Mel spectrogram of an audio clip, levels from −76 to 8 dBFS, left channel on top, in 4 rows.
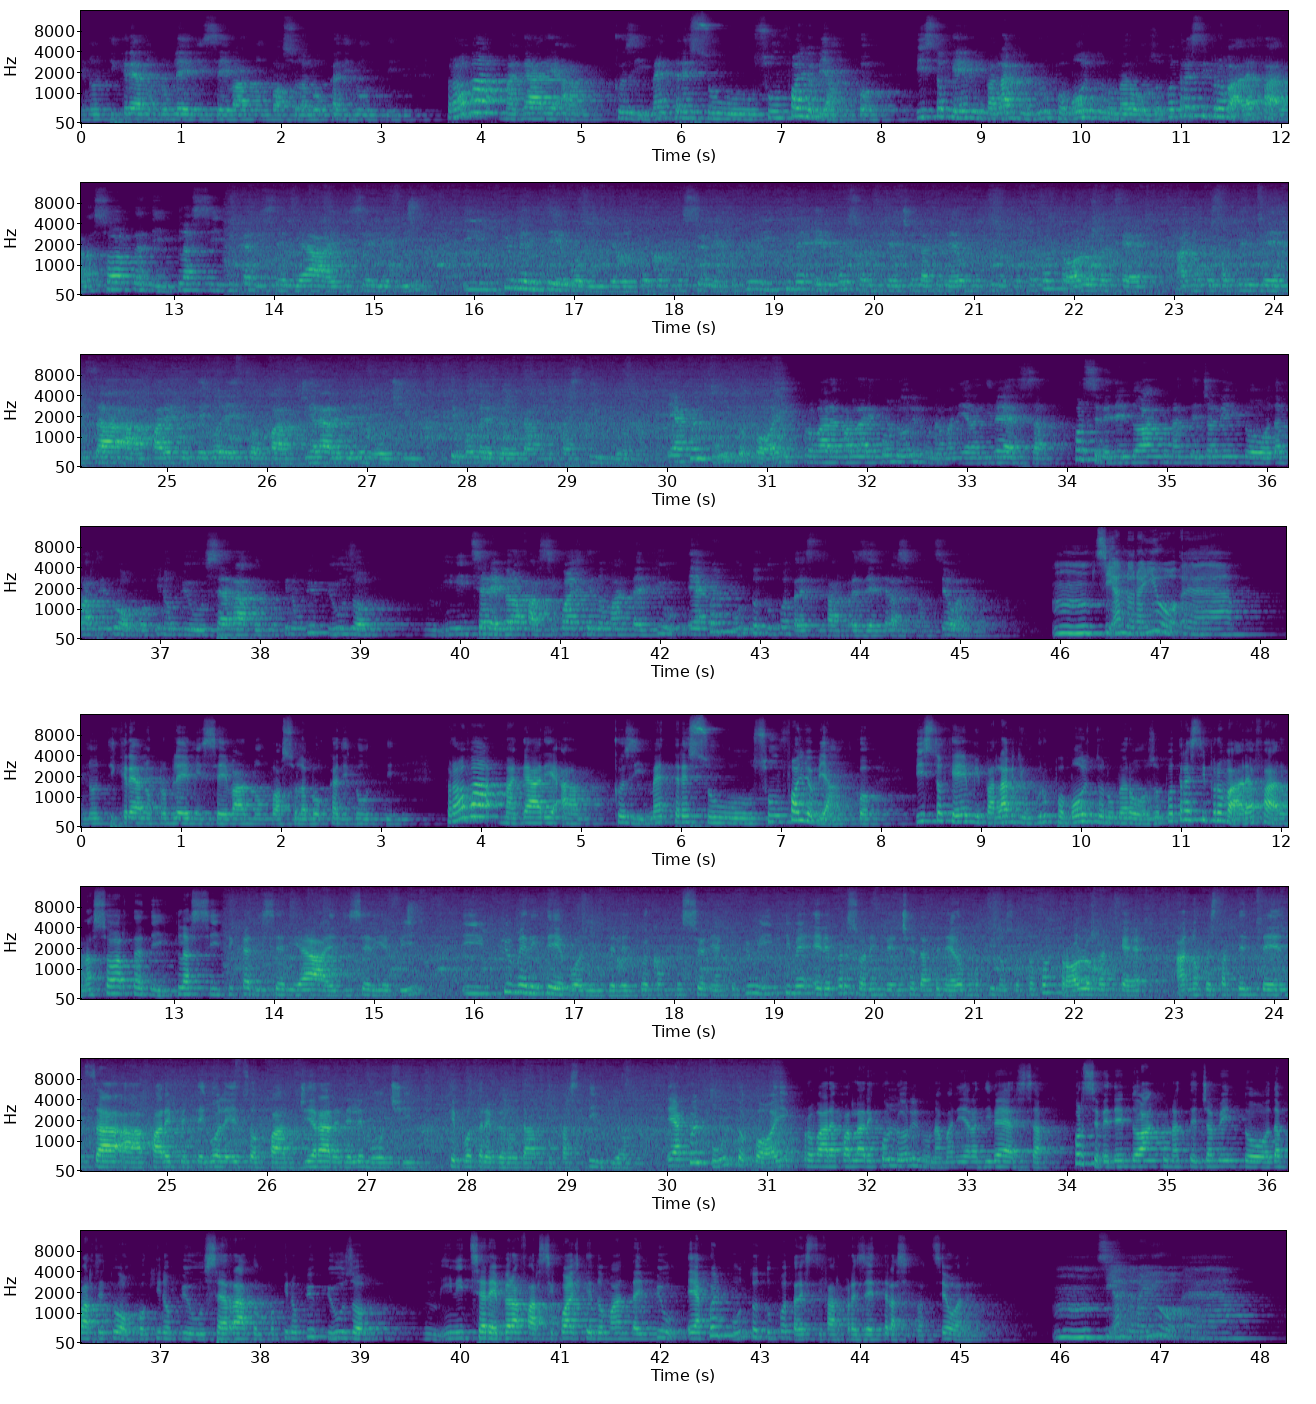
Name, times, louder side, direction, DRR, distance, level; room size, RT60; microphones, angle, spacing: voice 1, 0.0-3.1 3.7-7.9 8.4-15.4 15.9-21.4 21.7-22.7 23.0-27.5 27.8-29.6 30.0-33.8 34.1-39.1 39.6-45.1, right 4 dB, 90° right, 6 dB, 0.3 m, -27 dB
sound 1, 13.5-31.2, right 1 dB, 70° right, 0.7 m, -36 dB
voice 2, 45.9-47.7, left 4 dB, 80° left, 6 dB, 0.3 m, -30 dB
3.3 x 2.3 x 3.0 m, 1.1 s
head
